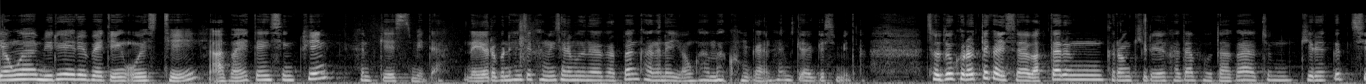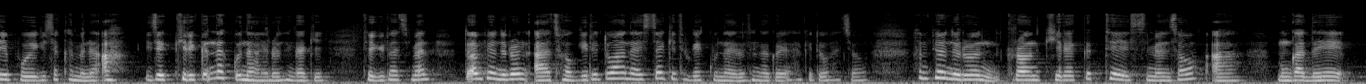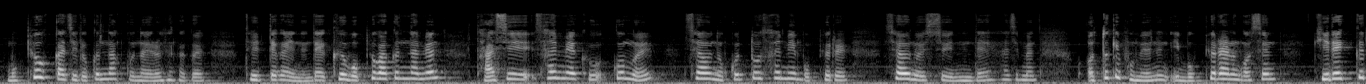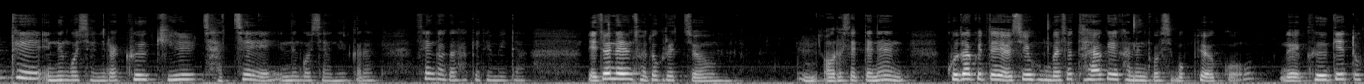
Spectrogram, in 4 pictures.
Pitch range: 180-235 Hz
